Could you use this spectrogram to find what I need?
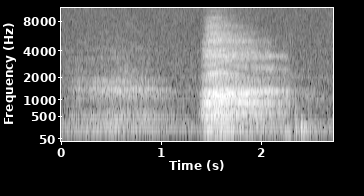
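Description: A single long exhale, a breathy hiss that starts abruptly and trails off over about a second, follows a softer, quieter breath.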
